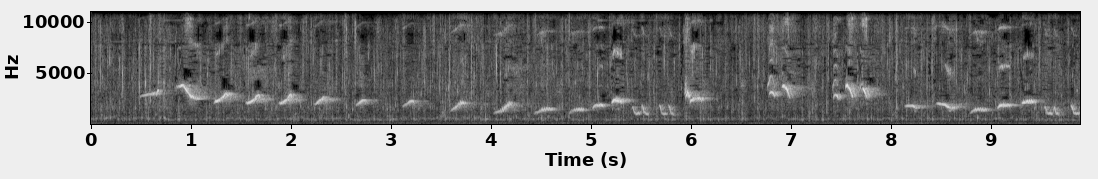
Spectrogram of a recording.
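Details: White-rumped shama song set against flowing water for therapy listening: loud, varied whistled phrases with rich slurred and rising notes, quick repeated figures and brief pauses, delivered continuously throughout.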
